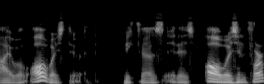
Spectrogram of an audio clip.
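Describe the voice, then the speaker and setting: A man speaks at a fairly low pitch with vocal fry. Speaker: math teacher. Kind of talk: lecture. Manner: fast.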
